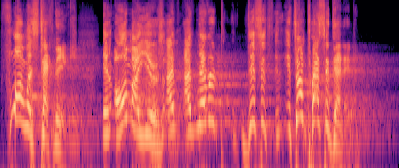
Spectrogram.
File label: Announcer Especially Good Shot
